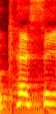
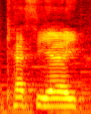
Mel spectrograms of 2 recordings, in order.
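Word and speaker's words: Kessié: But yeah, Benasser, Salesmakers, also Kessie. Obviously you could pronounce him Kessier. But I think we'll just call it as Kessie.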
